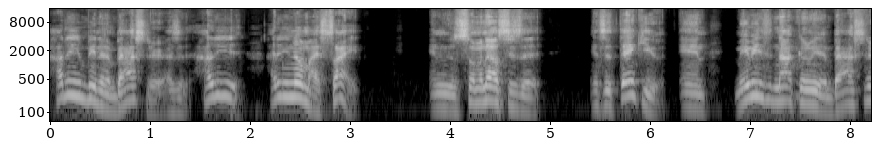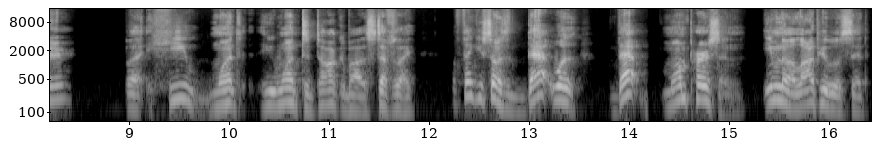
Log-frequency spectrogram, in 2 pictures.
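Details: Male stroke survivor speaking about 3 years and 5 months after his stroke: post-stroke aphasia.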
